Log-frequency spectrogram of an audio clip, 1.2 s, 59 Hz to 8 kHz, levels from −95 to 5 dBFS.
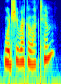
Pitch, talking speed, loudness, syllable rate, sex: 240 Hz, 195 wpm, -16 LUFS, 6.3 syllables/s, female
